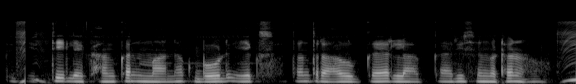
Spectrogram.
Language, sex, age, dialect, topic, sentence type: Bhojpuri, male, 25-30, Western, banking, statement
